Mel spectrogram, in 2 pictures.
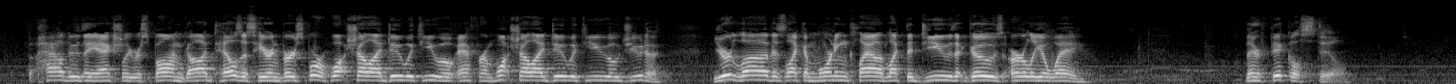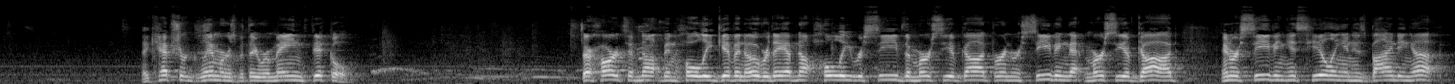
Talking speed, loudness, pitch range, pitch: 175 wpm, -16 LUFS, 180-200 Hz, 190 Hz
